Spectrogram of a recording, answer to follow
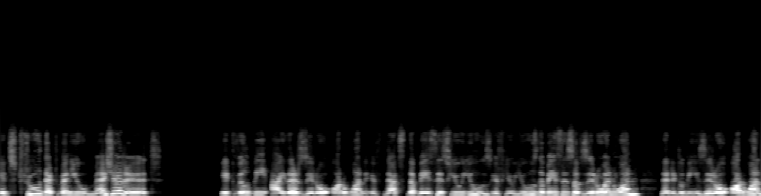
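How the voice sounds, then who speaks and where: Speaking at a moderate pace with an Indian accent, a woman uses a fairly high pitch and very wide pitch swings. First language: Hindi. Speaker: physics professor. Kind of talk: lecture. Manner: halting.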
